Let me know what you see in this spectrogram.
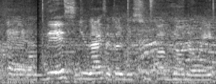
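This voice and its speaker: With loud music in the background, a woman speaks at a fairly quick pace. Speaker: beauty vlogger. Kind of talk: casual vlog product recommendation. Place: shop. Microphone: phone near.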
